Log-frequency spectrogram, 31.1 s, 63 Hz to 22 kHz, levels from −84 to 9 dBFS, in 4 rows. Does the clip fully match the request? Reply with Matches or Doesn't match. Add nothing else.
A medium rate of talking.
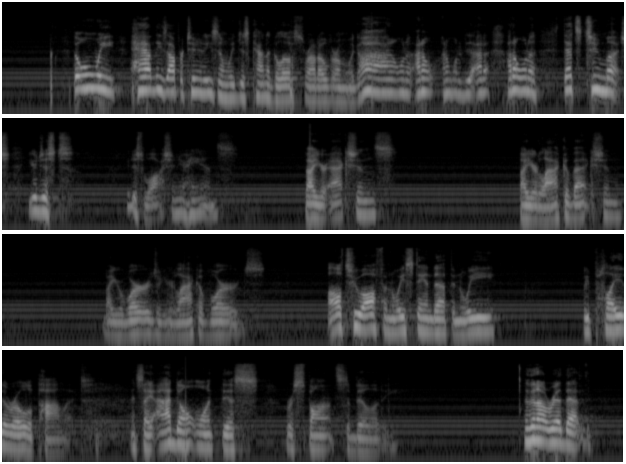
Matches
